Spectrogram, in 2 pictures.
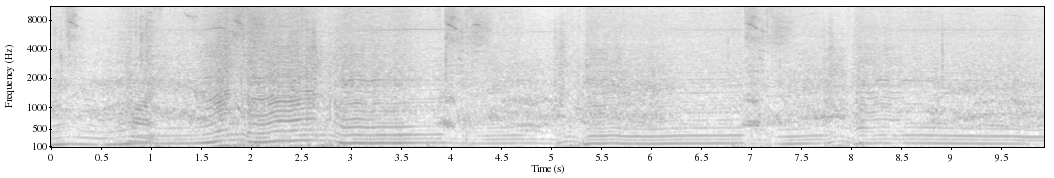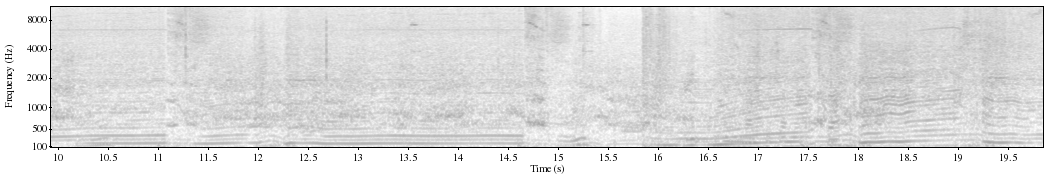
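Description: Tyres squeal as a car drifts sideways.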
